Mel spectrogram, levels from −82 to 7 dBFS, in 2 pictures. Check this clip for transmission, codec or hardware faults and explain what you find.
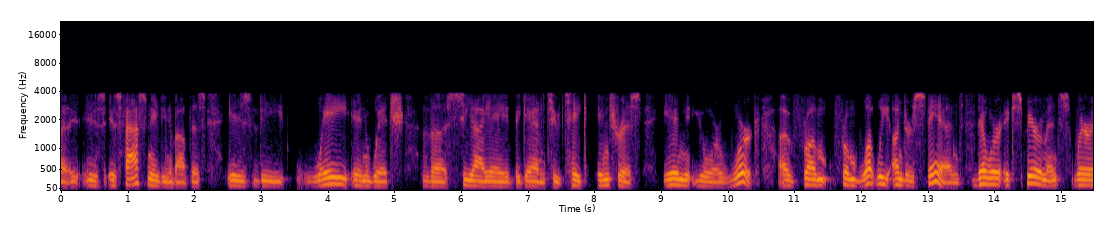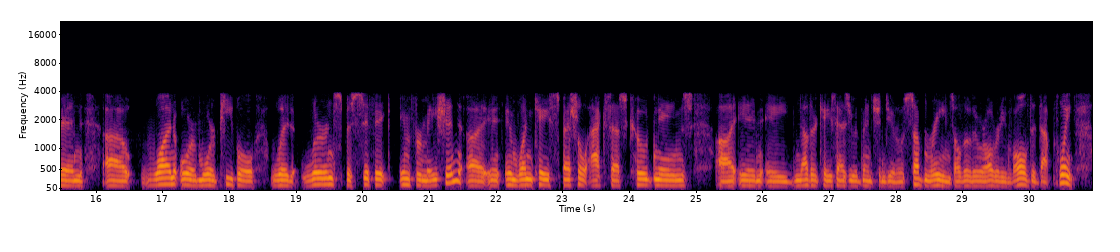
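There's one fault, running the whole way through: iLBC codec. Each 30 ms frame is coded independently and nothing passes above 3.8 kHz, so the speech sounds plainly rough, synthetic and narrowband throughout.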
